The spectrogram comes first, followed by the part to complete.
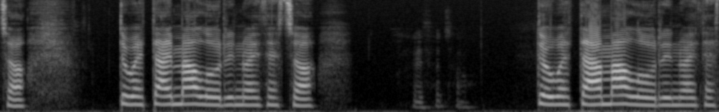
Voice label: "malwr", Welsh

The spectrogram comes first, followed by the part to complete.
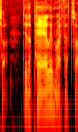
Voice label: "peel", Welsh

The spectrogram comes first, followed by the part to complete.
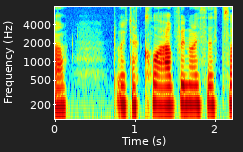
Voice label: "claf", Welsh

